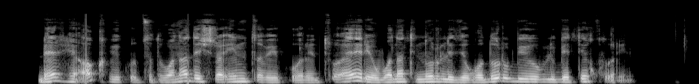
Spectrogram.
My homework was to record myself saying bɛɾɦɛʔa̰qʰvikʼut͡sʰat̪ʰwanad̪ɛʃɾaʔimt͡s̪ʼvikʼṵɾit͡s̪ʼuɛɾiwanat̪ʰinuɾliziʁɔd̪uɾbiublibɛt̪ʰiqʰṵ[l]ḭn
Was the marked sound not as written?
yes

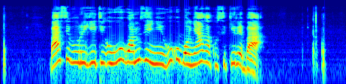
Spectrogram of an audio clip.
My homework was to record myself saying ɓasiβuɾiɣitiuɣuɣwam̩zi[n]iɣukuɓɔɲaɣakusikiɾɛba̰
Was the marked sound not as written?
yes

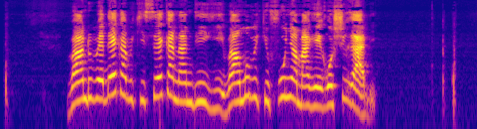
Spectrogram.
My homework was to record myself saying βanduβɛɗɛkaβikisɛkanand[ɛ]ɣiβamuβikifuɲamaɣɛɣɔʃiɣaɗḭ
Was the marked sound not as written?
yes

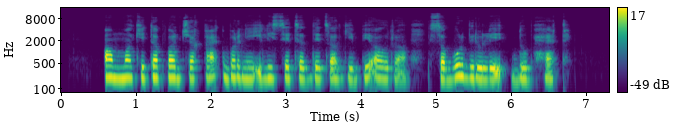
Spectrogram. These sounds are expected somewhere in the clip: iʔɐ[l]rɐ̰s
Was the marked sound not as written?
no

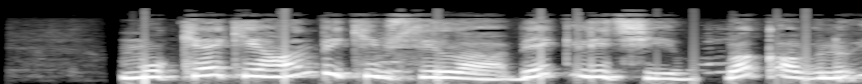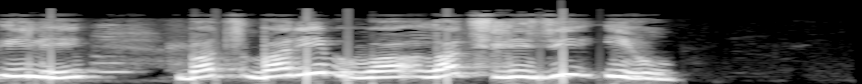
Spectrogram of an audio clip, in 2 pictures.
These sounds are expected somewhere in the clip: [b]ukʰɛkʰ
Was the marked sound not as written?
yes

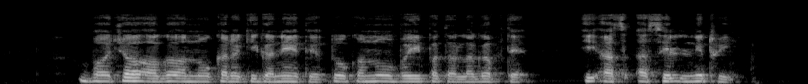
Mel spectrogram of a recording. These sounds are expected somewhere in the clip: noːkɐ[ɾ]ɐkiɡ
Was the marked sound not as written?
no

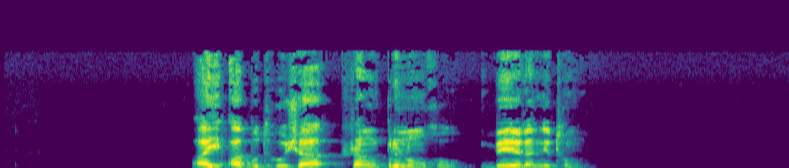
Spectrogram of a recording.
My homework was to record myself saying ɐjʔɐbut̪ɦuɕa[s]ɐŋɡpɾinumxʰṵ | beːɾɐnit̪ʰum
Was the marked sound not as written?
yes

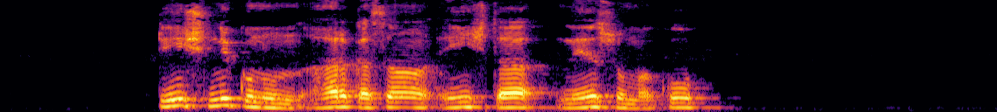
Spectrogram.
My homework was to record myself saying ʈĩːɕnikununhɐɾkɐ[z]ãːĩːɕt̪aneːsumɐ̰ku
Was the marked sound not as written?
yes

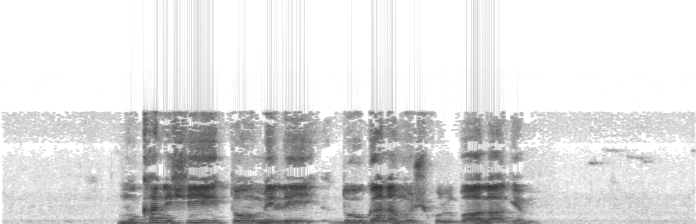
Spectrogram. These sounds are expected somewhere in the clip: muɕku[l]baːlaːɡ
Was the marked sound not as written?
no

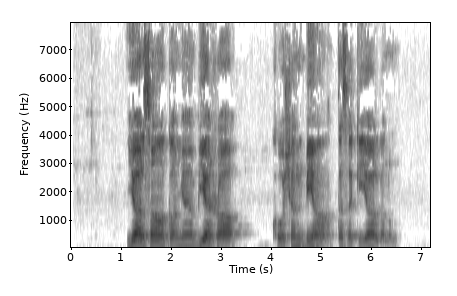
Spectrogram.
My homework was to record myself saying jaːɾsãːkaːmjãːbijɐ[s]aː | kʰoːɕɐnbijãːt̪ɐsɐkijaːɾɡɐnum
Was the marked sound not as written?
yes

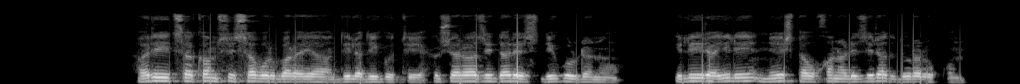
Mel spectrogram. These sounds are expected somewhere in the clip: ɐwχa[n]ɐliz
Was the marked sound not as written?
no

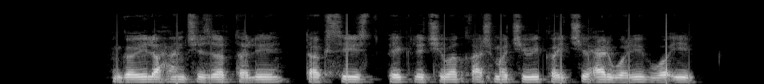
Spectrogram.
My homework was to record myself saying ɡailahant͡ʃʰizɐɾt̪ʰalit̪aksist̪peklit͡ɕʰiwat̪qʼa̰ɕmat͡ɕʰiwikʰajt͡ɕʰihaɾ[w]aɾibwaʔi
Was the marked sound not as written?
no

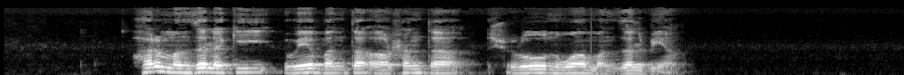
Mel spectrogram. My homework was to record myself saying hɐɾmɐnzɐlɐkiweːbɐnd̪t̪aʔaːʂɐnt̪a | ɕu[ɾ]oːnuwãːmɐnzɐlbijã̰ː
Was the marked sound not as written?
no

